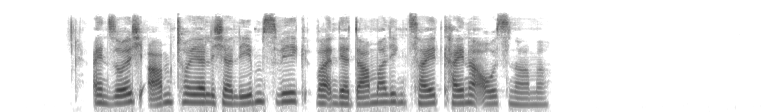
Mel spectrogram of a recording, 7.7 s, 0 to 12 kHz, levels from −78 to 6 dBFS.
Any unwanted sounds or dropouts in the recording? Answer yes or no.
no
